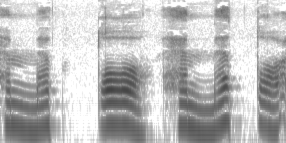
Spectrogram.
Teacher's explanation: همات طا ذهب الحرف لكن صفة الإطباق اللي في الطا بقيت · Term: الإدغام الناقص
